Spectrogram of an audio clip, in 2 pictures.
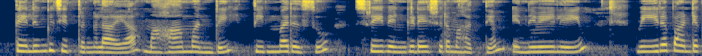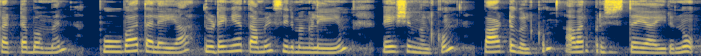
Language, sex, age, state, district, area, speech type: Malayalam, female, 18-30, Kerala, Wayanad, rural, read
